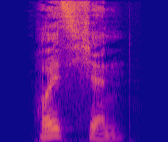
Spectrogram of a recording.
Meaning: 1. diminutive of Haus 2. outhouse, privy, dunny; (euphemistic) toilet
- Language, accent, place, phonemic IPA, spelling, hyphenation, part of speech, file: German, Germany, Berlin, /ˈhɔʏ̯sçən/, Häuschen, Häus‧chen, noun, De-Häuschen.ogg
